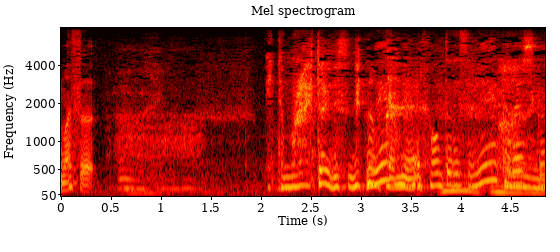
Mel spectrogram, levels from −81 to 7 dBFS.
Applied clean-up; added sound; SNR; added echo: none; none; none; none.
